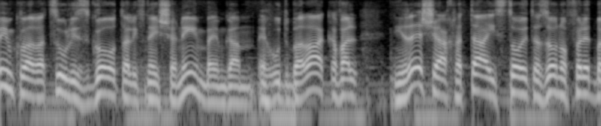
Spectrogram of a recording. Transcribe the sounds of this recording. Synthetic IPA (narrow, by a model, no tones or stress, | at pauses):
imkvaʁːat͡sulizɡo̞ʁo̞talifne̞jʃanimbae̞mɡamehudbaʁakaval | niʁeʃeaːχlataaisto̞ʁjitazo̞no̞fe̞le̞t̪̚b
